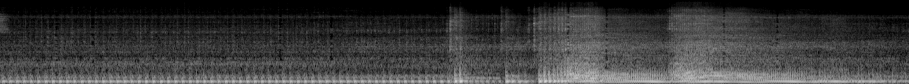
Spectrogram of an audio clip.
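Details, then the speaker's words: Yamaha TT-R110 running without its airbox after carb adjustment: steady thumping idle, but quick throttle openings stumble and bog before picking up as it gulps air and runs lean; slower throttle opening works fine. "it dog like that because our air box is off it's just gulping air"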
